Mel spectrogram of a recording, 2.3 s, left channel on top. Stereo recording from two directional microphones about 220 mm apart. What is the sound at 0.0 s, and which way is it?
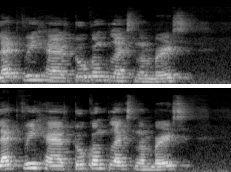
Speech, 45° right (ahead or behind).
